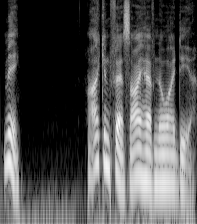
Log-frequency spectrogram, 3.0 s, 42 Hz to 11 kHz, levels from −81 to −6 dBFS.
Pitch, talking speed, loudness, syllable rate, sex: 125 Hz, 140 wpm, -16 LUFS, 4.8 syllables/s, male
